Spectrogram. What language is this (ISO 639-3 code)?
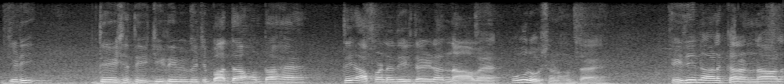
pan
